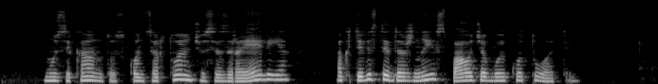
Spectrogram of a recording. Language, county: Lithuanian, Vilnius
